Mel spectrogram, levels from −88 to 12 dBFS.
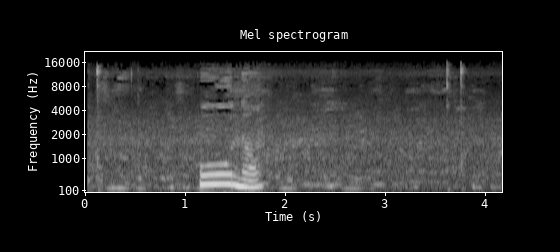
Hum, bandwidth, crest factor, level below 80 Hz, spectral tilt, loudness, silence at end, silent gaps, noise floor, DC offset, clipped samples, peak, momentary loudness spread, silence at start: none; 16 kHz; 16 dB; -56 dBFS; -6.5 dB/octave; -13 LUFS; 0.4 s; none; -38 dBFS; under 0.1%; under 0.1%; 0 dBFS; 27 LU; 0.1 s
